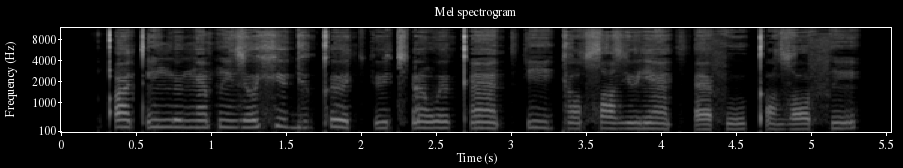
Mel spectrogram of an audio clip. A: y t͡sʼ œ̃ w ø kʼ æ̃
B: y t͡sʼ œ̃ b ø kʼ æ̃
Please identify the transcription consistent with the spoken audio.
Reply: A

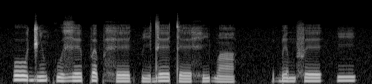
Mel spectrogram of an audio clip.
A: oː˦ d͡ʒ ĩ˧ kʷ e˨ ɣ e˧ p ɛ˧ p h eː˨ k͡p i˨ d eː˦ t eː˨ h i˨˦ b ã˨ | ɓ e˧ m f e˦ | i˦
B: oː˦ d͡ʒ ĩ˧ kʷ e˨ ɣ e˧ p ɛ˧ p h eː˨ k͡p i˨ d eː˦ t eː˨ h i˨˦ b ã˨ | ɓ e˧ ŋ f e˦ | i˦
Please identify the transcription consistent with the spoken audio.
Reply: A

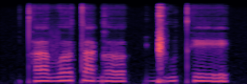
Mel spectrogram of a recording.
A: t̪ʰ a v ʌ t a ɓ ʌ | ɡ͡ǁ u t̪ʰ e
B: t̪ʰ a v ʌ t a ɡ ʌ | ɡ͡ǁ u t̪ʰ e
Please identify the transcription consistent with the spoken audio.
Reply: B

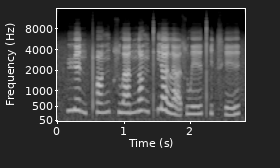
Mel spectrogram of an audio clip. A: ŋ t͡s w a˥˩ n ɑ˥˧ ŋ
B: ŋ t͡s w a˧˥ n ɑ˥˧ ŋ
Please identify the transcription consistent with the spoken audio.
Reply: B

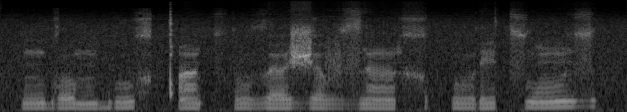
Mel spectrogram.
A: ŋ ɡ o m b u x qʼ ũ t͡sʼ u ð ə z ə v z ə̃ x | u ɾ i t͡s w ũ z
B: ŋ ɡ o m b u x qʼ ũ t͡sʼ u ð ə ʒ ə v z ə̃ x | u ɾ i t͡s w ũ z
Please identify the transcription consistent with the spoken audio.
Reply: B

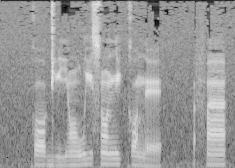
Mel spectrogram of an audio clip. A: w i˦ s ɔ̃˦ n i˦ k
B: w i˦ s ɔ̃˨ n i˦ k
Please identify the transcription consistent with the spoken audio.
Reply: A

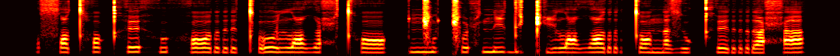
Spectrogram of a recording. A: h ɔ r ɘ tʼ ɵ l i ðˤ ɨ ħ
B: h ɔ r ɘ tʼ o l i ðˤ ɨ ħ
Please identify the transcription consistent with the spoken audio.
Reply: B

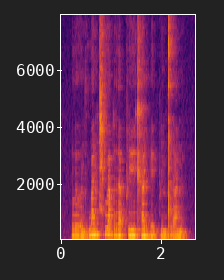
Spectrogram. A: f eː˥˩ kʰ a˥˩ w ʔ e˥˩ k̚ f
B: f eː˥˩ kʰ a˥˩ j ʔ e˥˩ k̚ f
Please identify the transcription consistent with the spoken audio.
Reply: B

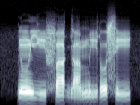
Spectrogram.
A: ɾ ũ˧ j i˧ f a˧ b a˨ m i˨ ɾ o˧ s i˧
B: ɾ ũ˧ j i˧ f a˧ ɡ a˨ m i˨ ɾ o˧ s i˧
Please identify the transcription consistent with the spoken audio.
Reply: B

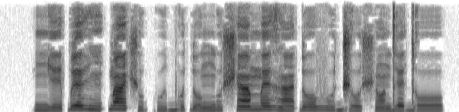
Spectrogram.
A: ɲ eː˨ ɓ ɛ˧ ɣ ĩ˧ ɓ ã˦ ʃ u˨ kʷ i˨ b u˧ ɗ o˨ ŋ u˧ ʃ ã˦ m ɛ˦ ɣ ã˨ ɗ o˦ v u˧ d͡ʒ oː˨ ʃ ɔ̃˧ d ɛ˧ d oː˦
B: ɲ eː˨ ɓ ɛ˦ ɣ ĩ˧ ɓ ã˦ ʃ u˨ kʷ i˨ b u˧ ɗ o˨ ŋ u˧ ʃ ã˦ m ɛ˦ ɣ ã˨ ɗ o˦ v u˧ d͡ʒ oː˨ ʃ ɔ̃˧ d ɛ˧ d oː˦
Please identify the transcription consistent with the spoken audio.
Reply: B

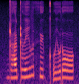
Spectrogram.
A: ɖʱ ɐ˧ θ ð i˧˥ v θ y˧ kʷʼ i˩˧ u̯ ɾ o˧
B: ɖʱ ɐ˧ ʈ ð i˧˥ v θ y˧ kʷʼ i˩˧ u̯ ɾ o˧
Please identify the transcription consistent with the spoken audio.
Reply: B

